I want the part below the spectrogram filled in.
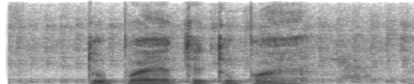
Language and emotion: Russian, neutral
